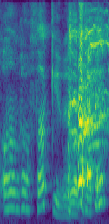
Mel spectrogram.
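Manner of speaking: teasing come-on voice. Retelling a movie scene as the leech woman: imitating a seductive voice. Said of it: "seductive at first".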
